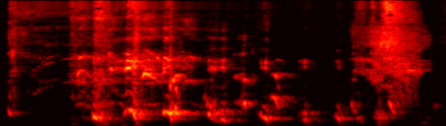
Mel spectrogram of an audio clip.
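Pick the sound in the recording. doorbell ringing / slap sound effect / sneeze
sneeze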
